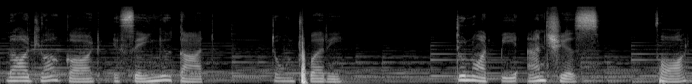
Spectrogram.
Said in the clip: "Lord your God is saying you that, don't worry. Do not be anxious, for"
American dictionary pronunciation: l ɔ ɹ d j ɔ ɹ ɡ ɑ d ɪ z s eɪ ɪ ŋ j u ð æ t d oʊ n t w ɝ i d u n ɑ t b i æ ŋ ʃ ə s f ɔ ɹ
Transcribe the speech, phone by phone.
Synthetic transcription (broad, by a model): l ɔ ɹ d j ɔ ɹ ɡ ɑ d ɪ z s eɪ ɪ ŋ j u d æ t d oʊ n t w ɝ i d u n ɑ t b i æ ŋ ʃ ə s f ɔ ɹ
